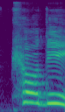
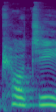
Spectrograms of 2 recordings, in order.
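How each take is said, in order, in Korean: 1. 마지막 음절은 d 소리로 시작해요. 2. 마지막 음절은 j 소리로 시작해요. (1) "옛날에는 펴디 이렇게" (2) "지금은 펴지 이렇게 돼 있고"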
